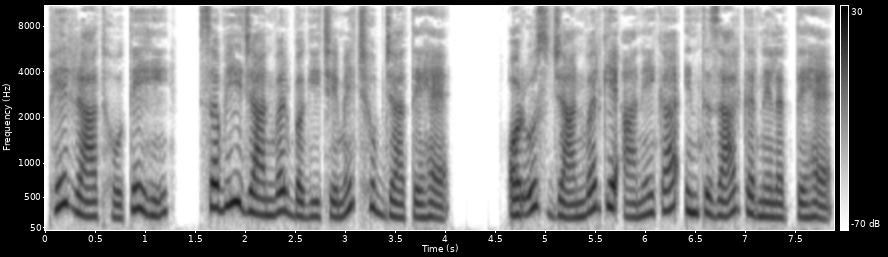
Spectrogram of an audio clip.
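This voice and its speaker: A woman's voice: a little high, lively intonation, measured pace. A woman narrating a scripted moral story for a cartoon.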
